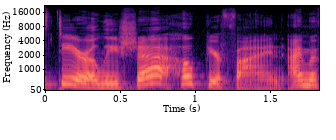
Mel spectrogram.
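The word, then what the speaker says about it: Alisha: example is my name it's spelled a-l-i-s-h-a i pronounce it alicia some people might choose to pronounce it alicia so that's up to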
